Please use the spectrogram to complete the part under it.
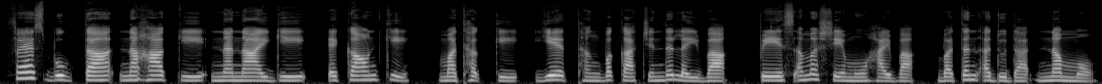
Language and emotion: Manipuri, neutral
